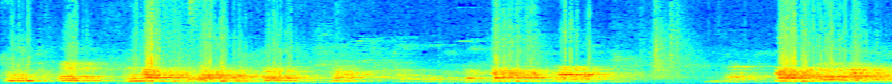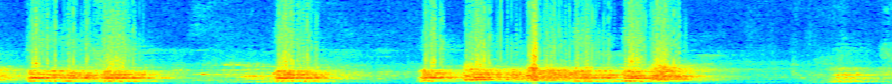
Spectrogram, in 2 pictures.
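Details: Many dogs barking together in a lot: dense overlapping bursts of yips and barks in irregular clusters every second or two, with tonal whines mixed in, fading between bouts.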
